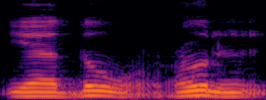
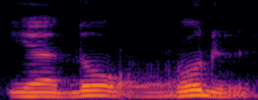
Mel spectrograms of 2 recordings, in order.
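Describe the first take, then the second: First: The 'ain sound is held, pronounced doubled. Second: The same.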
